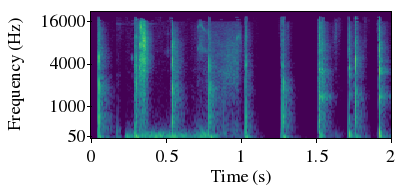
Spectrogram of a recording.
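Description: A short burst of hand clapping, a quick busy flurry of sharp claps that thins out into a few scattered, separate claps toward the end. No voices are heard.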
